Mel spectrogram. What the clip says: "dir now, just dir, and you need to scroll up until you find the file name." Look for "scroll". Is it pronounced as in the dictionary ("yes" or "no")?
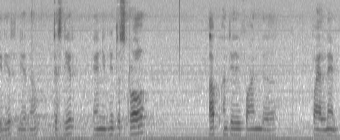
yes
